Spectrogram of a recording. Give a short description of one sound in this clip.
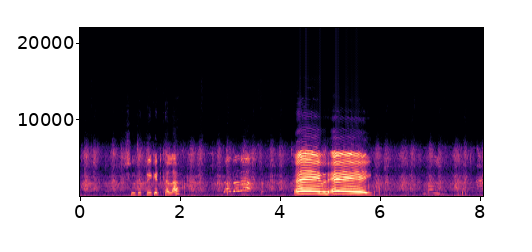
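Young children call out and shout nearby outdoors.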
